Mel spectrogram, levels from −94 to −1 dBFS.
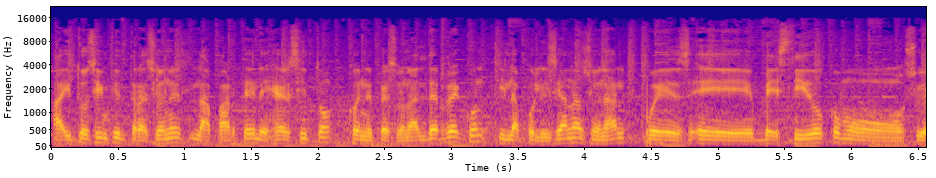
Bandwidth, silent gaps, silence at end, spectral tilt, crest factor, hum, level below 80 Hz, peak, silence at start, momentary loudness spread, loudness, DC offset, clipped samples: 16 kHz; none; 0 s; -4.5 dB/octave; 14 dB; none; -38 dBFS; 0 dBFS; 0 s; 3 LU; -15 LUFS; under 0.1%; under 0.1%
